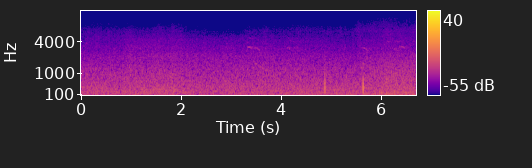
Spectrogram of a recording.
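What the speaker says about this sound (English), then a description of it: "The ocean? Yeah. The waves." Ocean waves from aboard a ship in the video game Tales of Arise, a steady, even wash of surf noise with two faint brief clicks near the end.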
